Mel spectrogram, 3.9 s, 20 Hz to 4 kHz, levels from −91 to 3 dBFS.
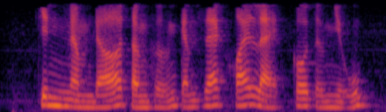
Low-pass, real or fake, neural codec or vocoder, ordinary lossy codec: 3.6 kHz; real; none; MP3, 32 kbps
